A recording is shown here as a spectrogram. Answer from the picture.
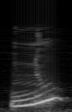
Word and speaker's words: nous: if you remember correctly, so final S is not pronounced here. Okay, and then this O-N, so it's a nasal and it goes in your nose and it goes like on.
